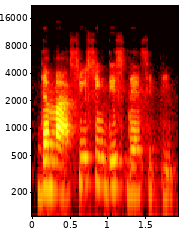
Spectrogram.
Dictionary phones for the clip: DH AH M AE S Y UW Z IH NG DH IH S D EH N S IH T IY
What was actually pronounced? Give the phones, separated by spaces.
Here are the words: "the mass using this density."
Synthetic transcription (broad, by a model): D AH M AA S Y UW S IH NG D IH S D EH N S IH T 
